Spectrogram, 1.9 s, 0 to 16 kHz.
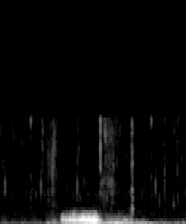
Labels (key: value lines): label: biophony, low growl
recorder: SoundTrap 300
